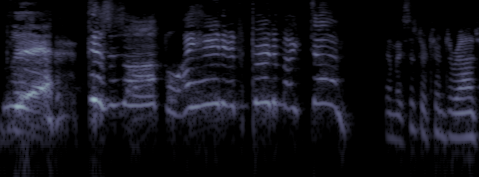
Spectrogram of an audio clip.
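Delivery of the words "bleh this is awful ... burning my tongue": put-on a kid wailing that the chili burns, pitch way up; whiny complaining. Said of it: "he goes".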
